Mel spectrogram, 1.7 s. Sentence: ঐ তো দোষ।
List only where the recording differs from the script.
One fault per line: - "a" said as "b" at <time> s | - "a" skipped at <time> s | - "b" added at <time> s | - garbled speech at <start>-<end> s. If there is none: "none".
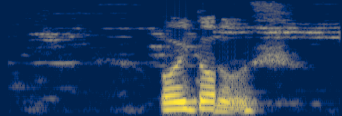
none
